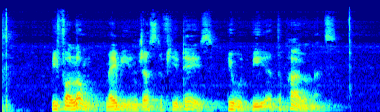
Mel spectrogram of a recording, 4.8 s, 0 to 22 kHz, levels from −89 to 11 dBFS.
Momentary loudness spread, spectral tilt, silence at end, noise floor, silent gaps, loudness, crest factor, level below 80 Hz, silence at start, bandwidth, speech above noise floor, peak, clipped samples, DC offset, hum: 13 LU; -6.5 dB/octave; 0.55 s; -57 dBFS; none; -22 LUFS; 20 dB; -50 dBFS; 0.05 s; 16 kHz; 36 dB; -4 dBFS; under 0.1%; under 0.1%; none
